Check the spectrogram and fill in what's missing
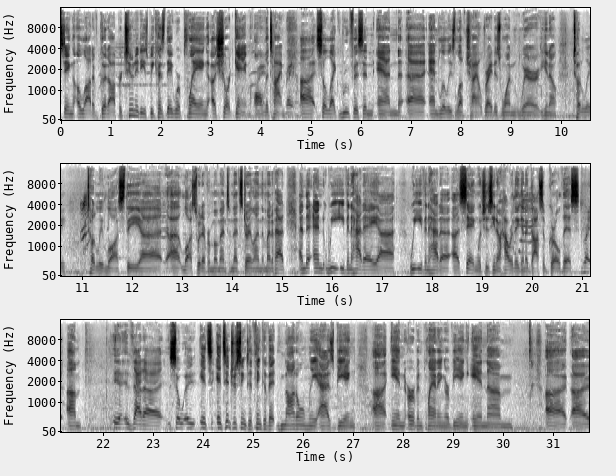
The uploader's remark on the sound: take a walking tour of New York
